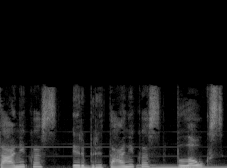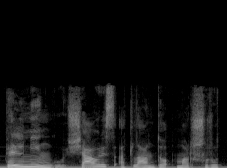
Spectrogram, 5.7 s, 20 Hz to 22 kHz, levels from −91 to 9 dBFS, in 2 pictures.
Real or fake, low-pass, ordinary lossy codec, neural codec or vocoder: real; 10.8 kHz; MP3, 64 kbps; none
